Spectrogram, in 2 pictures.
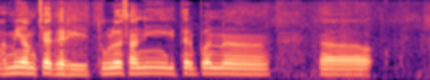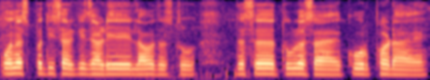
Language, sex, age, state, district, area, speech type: Marathi, male, 18-30, Maharashtra, Hingoli, urban, spontaneous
